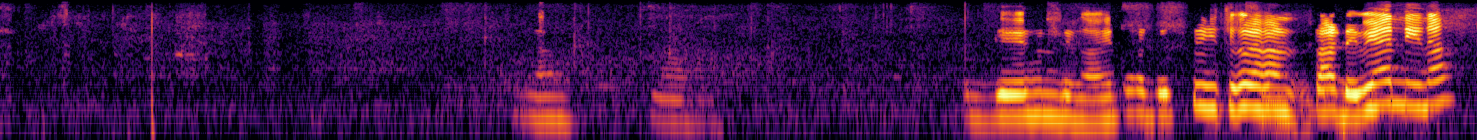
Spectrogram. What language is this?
Punjabi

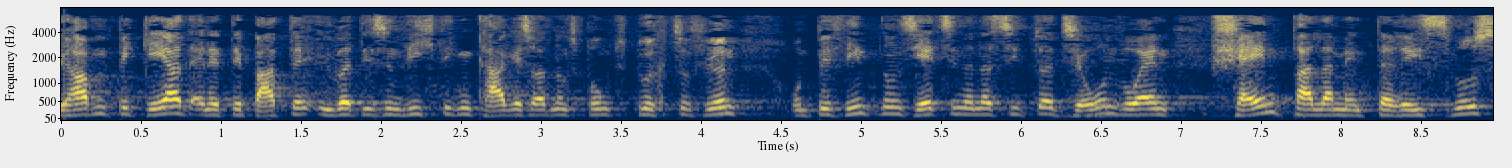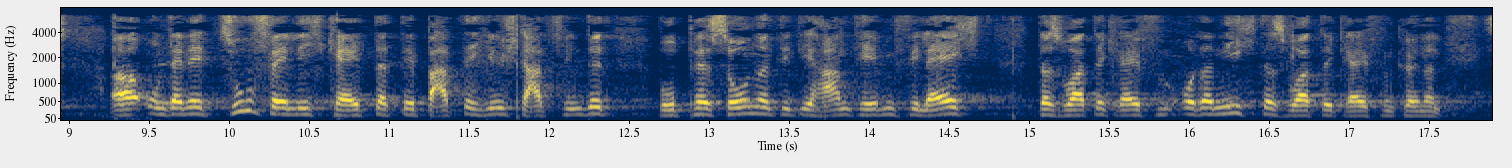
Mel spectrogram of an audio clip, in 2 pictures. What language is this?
German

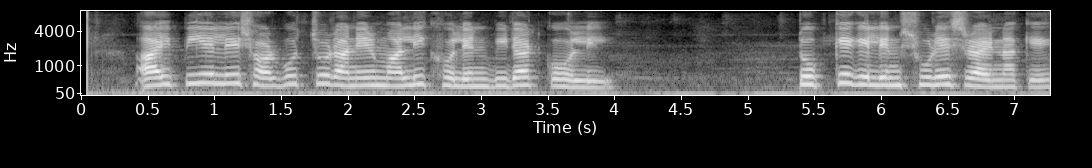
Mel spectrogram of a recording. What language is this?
Bangla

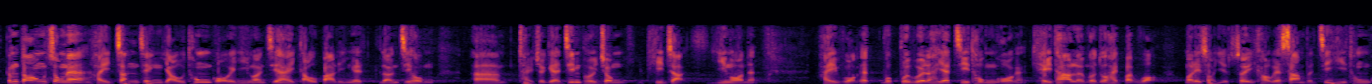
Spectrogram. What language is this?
Cantonese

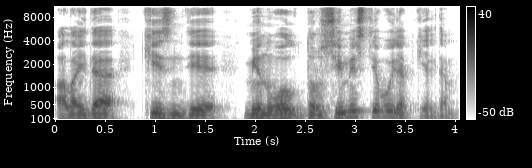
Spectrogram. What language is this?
Kazakh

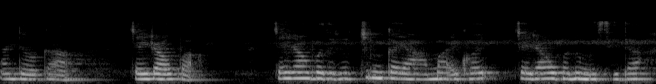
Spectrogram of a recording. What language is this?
Manipuri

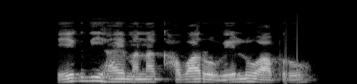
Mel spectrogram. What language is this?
Parkari Koli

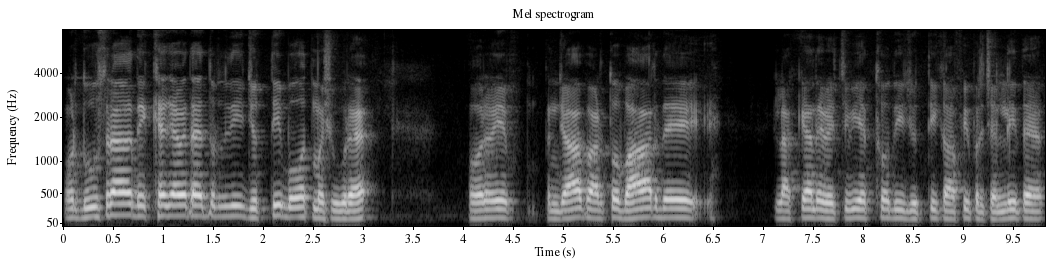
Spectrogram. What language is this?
Punjabi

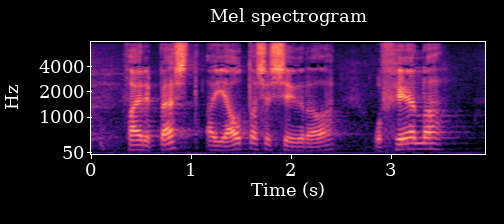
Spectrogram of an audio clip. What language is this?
Icelandic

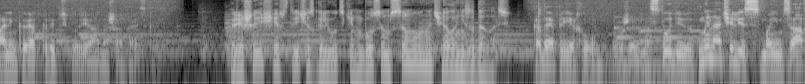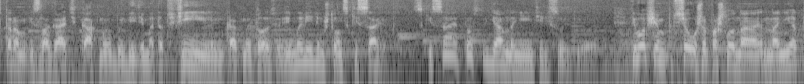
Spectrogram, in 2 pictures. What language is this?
Russian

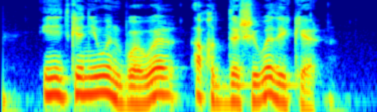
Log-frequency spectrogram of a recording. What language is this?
Kabyle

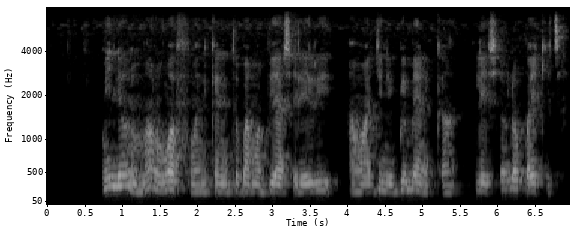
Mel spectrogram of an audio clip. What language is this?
Yoruba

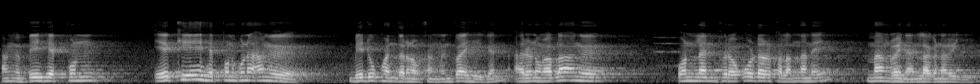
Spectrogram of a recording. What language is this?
Bodo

